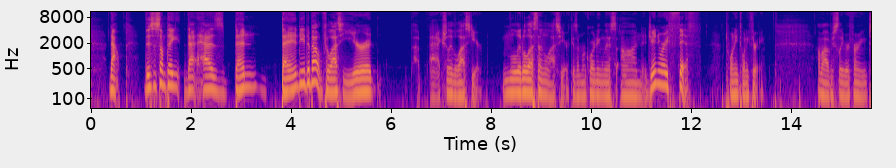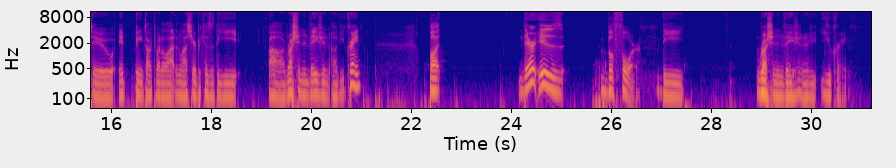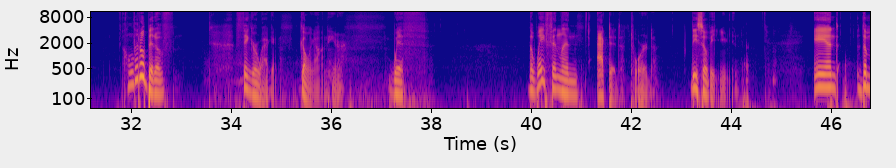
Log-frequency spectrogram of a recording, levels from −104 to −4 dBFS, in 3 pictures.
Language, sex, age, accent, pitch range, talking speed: English, male, 10-29, American, 100-145 Hz, 110 wpm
